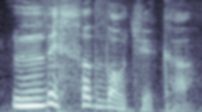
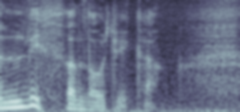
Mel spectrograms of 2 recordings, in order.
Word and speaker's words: Lethologica: Lethologica or Lethologica. I think you can pronounce it with both, but I think I would prefer Lethologica.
